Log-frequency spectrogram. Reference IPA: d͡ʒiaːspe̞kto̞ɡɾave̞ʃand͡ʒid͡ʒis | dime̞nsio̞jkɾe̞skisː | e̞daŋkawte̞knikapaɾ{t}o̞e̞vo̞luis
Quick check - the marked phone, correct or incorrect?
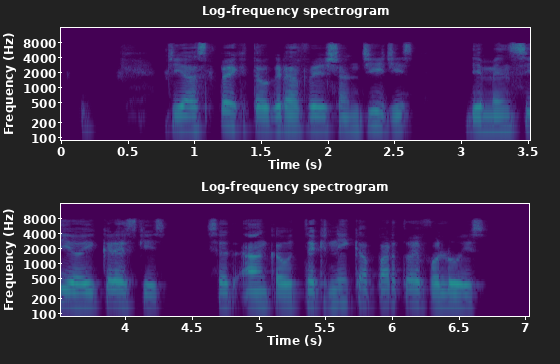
correct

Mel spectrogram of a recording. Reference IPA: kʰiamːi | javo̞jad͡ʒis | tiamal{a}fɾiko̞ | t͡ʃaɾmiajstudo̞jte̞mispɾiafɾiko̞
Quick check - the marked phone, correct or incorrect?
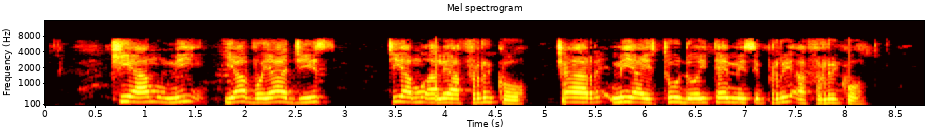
correct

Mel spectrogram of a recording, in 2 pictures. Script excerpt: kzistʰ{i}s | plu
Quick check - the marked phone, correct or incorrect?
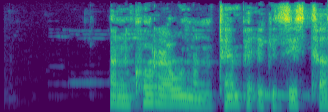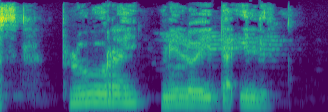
incorrect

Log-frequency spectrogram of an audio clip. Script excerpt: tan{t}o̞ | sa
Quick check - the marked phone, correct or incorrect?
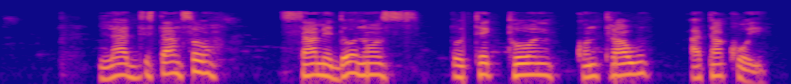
incorrect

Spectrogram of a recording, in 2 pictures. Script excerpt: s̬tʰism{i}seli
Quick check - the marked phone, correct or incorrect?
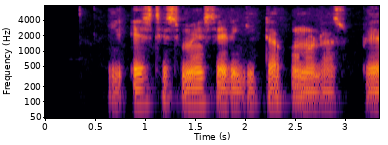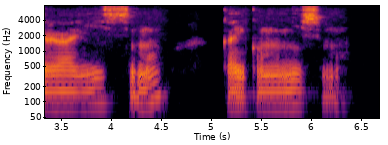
incorrect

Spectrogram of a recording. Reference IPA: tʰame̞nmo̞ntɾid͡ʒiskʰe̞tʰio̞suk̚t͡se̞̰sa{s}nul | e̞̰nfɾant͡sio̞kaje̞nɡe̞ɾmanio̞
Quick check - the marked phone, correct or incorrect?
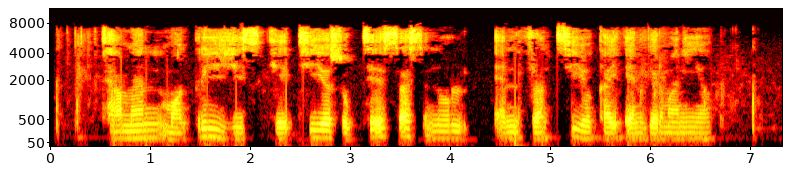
correct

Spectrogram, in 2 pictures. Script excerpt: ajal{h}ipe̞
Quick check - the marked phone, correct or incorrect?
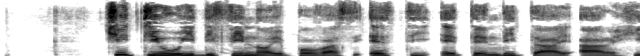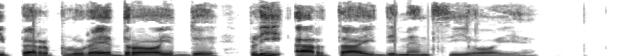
correct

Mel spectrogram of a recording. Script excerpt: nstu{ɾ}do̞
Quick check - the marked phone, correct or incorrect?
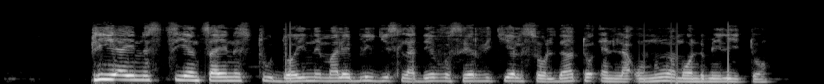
incorrect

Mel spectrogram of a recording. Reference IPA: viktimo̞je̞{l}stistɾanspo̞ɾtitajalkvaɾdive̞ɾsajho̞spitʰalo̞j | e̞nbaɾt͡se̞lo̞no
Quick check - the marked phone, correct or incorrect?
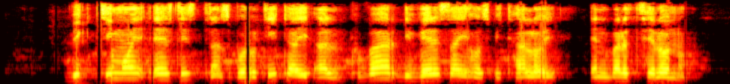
incorrect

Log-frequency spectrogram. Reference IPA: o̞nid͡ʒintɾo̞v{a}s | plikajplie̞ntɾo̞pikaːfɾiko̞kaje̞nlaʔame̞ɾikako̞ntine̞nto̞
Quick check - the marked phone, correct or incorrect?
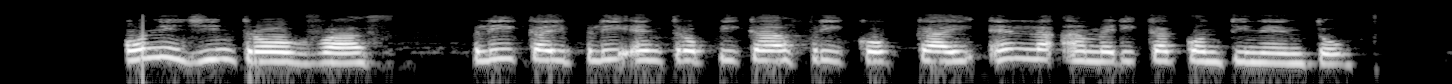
correct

